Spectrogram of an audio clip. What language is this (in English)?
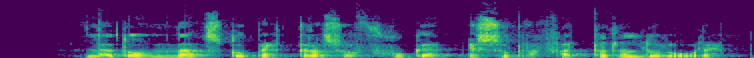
Italian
